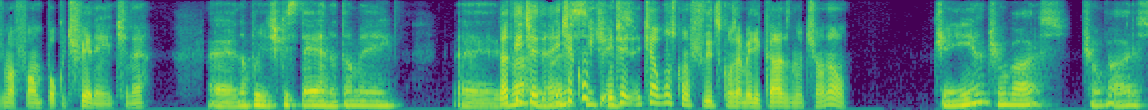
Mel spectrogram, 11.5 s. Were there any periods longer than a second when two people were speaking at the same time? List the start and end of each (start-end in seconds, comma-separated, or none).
5.0-6.4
